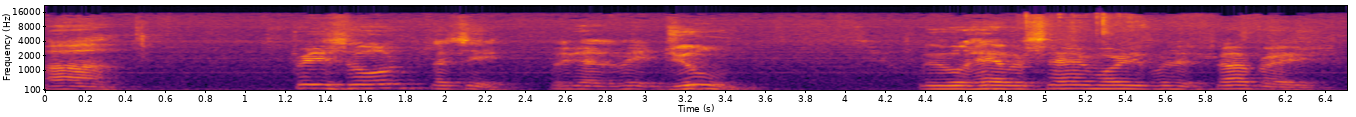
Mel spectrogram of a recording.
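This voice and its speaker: A man with a fairly high pitch talks at a moderate pace with fairly even intonation and long, frequent pauses, over noticeable background noise and audible room echo. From Onondaga Nation, upstate New York. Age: 80s+. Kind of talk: public talk. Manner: halting.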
